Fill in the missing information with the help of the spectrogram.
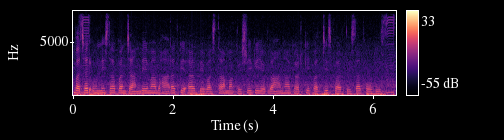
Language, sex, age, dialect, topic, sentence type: Chhattisgarhi, female, 25-30, Western/Budati/Khatahi, agriculture, statement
